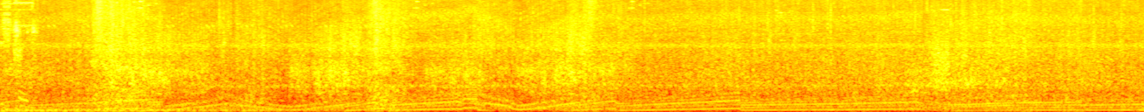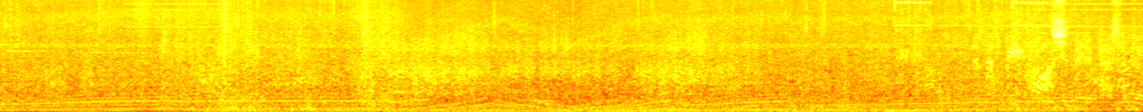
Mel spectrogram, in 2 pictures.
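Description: Support helicopter arriving in Metal Gear Solid V, a loud rotor and engine drone with sweeping pitch changes that rises and shifts as the aircraft comes in, continuous for the whole stretch with game sounds layered over it.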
